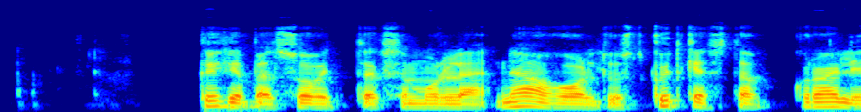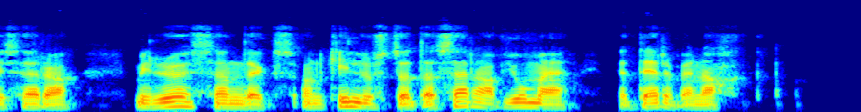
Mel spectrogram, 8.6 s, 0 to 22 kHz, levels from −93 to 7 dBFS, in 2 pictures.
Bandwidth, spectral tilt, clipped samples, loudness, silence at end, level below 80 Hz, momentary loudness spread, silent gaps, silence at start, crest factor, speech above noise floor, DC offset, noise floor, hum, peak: 9.6 kHz; -6 dB/octave; under 0.1%; -20 LUFS; 0.6 s; -64 dBFS; 7 LU; none; 1 s; 18 dB; 42 dB; under 0.1%; -62 dBFS; none; -2 dBFS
